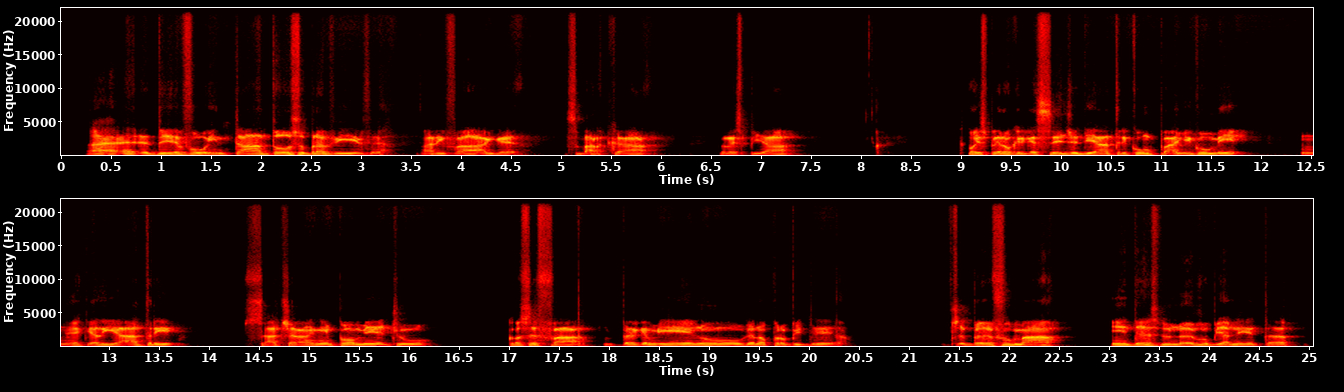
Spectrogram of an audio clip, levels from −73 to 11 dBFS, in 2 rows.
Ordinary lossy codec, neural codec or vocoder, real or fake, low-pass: none; autoencoder, 48 kHz, 128 numbers a frame, DAC-VAE, trained on Japanese speech; fake; none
